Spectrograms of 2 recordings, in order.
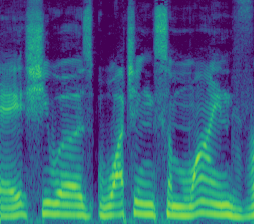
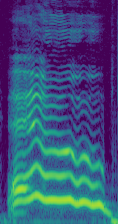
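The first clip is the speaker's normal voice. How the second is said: mock faint ooh. Dying woman voiced.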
